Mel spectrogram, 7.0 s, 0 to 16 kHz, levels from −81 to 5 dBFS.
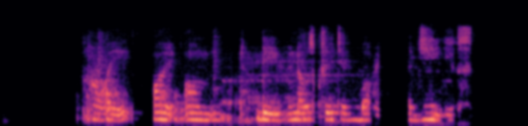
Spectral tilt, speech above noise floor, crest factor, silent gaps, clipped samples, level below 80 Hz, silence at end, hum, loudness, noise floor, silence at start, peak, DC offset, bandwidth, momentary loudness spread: -6.5 dB/octave; over 70 dB; 18 dB; 1.92-2.03 s, 5.33-5.42 s; under 0.1%; -60 dBFS; 0.75 s; none; -21 LUFS; under -90 dBFS; 1.1 s; -4 dBFS; under 0.1%; 7.4 kHz; 15 LU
